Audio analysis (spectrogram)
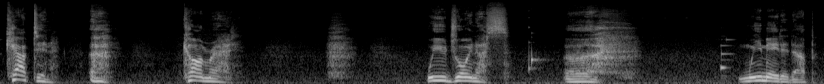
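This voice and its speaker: An actor playing an embittered, defiant young resistance warrior in an anime game, speaking with emphatic passion. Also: male voice, a little high, lively intonation, drawn-out words, long pauses, a little hiss or hum. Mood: hesitant, confessing. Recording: game music behind the voice.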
